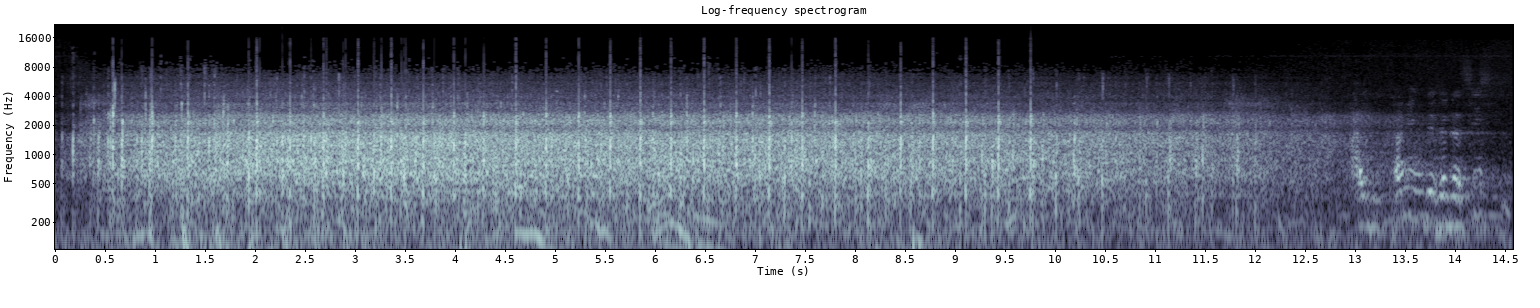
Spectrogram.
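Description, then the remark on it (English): An audience breaks into sustained applause welcoming art director Peter Knack: a dense, steady wash of many hands clapping that stays loud for over ten seconds before thinning out near the end. “Ladies and gentlemen, a warm applause for Mr. Peter Knack.”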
